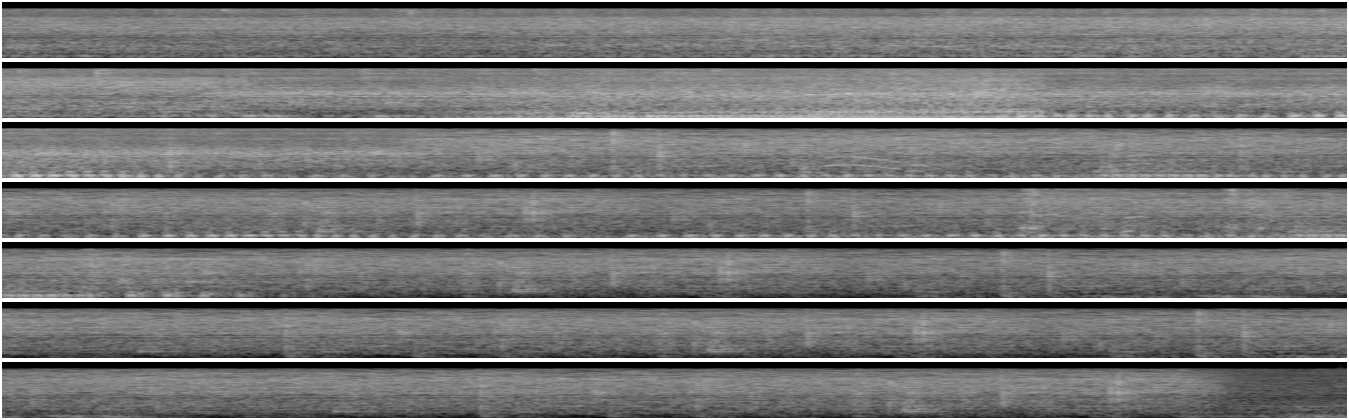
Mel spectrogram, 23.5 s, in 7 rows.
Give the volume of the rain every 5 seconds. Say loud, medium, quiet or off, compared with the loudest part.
loud, loud, medium, medium, medium.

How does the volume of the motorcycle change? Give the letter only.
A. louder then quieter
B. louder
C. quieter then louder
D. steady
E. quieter
E.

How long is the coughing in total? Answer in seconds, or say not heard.
2 s.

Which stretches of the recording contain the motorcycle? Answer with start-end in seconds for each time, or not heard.
4.4-14.2.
